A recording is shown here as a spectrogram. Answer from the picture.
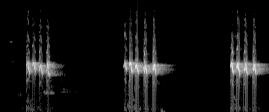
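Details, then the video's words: Female sooty-headed bulbul calling to males in the morning: three short bursts of about four quick, bubbly chirped notes each, spaced roughly two seconds apart, with silence between. "suara panggilan pagi bikin emosi , semua burung trucuk terpancing ikut bunyi gacor dan ropel panjang"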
